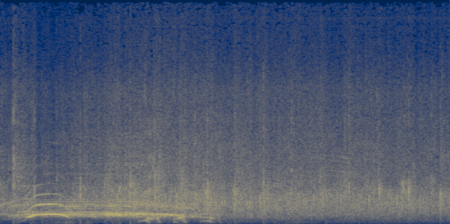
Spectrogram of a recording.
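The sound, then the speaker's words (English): An audience at a live panel claps steadily for several seconds, a dense wash of applause with a couple of sharp whistles and a few cheers near the start, then the clapping carries on slightly softer, welcoming Ryan Clements. “You're allowed to applaud.”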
